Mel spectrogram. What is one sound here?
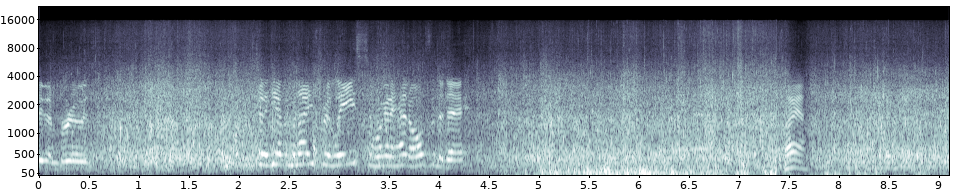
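River water rushes and splashes steadily.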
